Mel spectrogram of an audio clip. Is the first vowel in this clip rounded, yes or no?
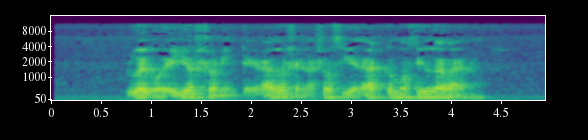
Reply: no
